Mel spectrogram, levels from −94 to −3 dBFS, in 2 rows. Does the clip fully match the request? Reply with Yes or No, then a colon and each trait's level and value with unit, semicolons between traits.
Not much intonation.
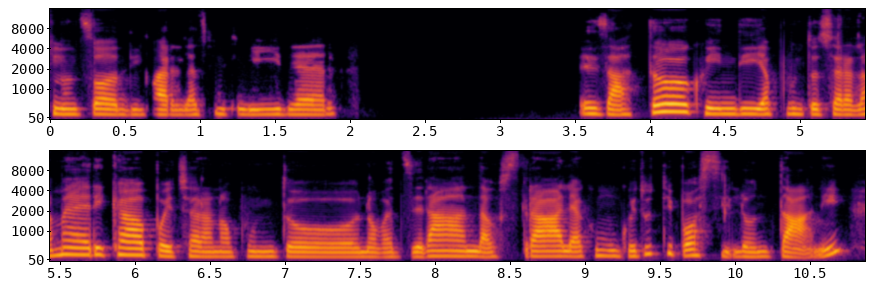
Yes: narrow, 2.2 semitones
